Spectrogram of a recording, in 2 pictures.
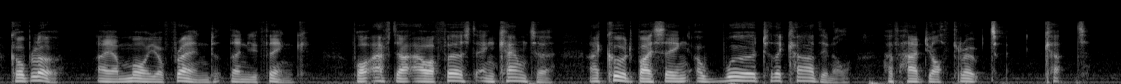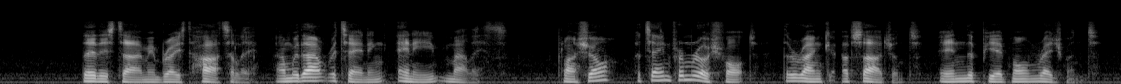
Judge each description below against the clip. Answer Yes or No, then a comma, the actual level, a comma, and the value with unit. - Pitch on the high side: No, low, 130 Hz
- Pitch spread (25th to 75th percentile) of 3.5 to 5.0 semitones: Yes, average, 4.6 semitones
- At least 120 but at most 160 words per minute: Yes, slow, 135 wpm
